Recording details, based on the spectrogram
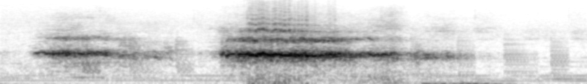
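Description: Racing cars with tires skidding, two long squealing screeches, the second louder and sustained for about a second, close and sharp with a fading tail and no talk.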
